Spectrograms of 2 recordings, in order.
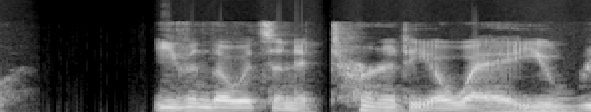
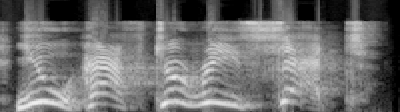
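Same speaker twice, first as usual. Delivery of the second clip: commanding shout. Acted. Kara commanding you to reset, furious shout. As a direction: order it with menace.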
